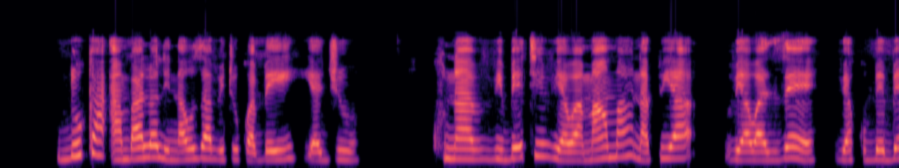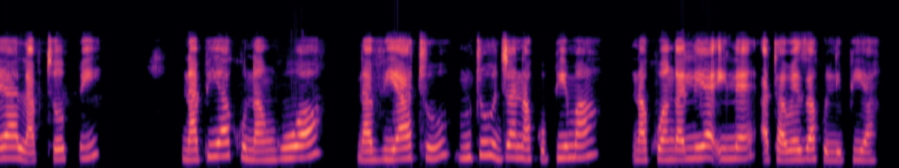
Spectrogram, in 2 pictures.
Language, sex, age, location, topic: Swahili, female, 25-35, Nairobi, finance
